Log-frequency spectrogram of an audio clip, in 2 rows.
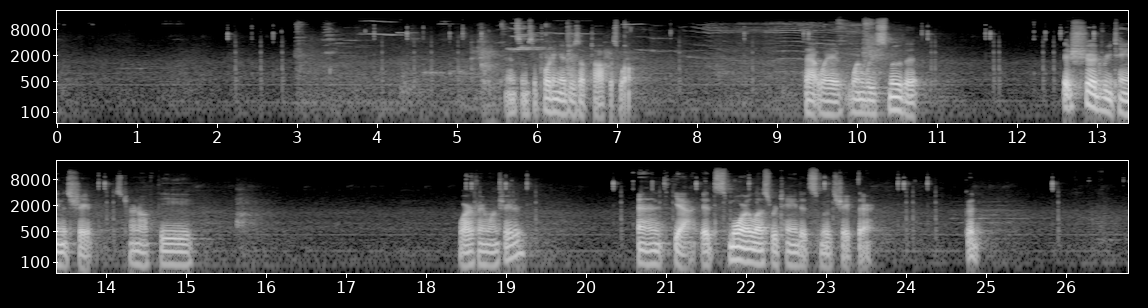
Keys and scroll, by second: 7.3 q.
